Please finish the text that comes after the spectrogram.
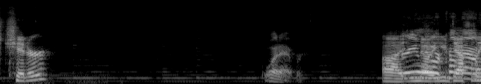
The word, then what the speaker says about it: Chitter: You're a shitter. It's pretty standard. It's Chitter. Whatever. No, you come out here, I'm gonna give definitely you a mispronounced briefing. it. It's Chitter.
